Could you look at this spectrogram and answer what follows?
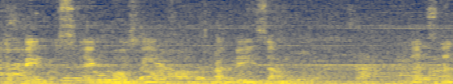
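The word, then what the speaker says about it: Giảng: Zang, or how do you pronounce the word? Zang.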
